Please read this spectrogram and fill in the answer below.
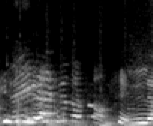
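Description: A young child's voice, talking and laughing, over background music with a low repeating beat.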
